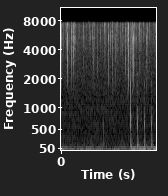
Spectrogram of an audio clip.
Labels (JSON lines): {"label": "biophony, knock", "recorder": "SoundTrap 300"}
